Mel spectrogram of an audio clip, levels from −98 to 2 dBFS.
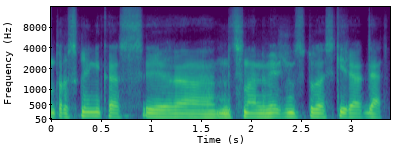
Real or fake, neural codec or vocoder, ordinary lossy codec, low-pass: fake; autoencoder, 48 kHz, 32 numbers a frame, DAC-VAE, trained on Japanese speech; Opus, 24 kbps; 14.4 kHz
